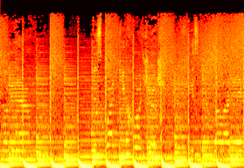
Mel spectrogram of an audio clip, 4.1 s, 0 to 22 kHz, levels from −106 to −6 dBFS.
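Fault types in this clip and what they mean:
No faults can be heard anywhere in this audio.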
